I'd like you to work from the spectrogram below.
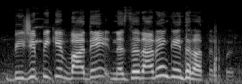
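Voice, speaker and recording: A woman's voice: high-pitched, expressive, a little fast, pushed and bright. A woman reporter interviewing people on a city street, asking pointed, challenging questions. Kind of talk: street vox-pop interview.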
